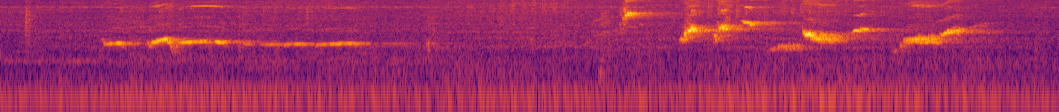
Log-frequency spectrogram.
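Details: White-rumped shama singing in a "batuk kerikil" (pebble-cough) style: a long, steady, low whistle, a pause, then a quick series of varied, clear whistled notes over a faint low hum.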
